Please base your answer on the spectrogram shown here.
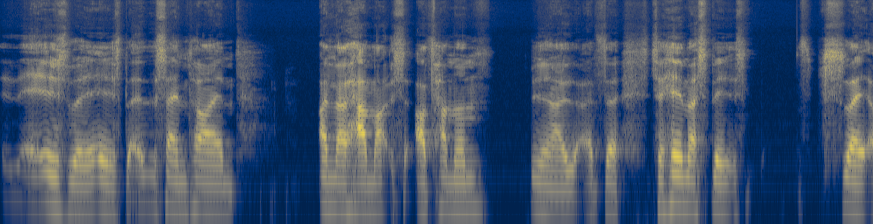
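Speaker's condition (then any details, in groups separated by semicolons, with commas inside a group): Tongue cancer surgery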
